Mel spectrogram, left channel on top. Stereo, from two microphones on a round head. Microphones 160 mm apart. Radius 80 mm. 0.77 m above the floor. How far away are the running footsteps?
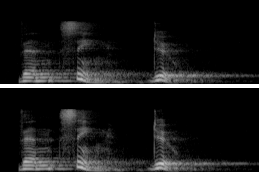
No running footsteps in this recording.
